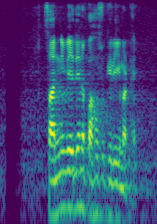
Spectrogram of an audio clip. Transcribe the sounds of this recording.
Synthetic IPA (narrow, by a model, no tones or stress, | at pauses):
sɐnjiʋeːd̪inɐpɐɦɐsukiɾijmɐʈɐ̰j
